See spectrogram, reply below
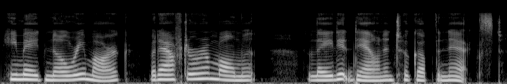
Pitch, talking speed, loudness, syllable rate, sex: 205 Hz, 190 wpm, -15 LUFS, 4.4 syllables/s, female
